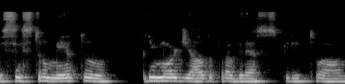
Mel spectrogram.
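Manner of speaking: ordinary talk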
